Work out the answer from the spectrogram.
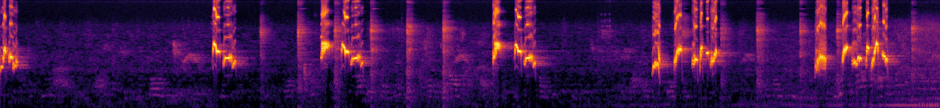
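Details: Morning song of a red-whiskered bulbul, used for training newly caught birds: clusters of quick, chirpy whistled notes in lively phrases, returning roughly every one and a half to two seconds over a quiet background.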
